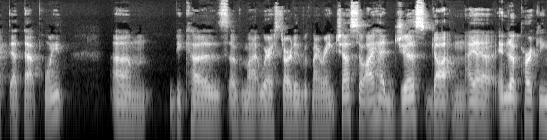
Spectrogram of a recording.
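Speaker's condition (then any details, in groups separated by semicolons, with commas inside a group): No condition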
